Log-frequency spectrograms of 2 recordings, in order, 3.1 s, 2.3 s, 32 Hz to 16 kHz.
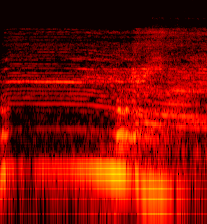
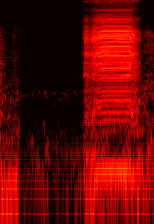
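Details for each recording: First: Volvo 745 wagon, B230F engine, reviving after fuel tank cleaning and sender fit: starter spins the engine steadily for several seconds without firing, because the fuel pump fuses (1 and 11) were removed, so pumps unpowered. Crank, no start. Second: Volvo 745 wagon (B230F) main in-tank fuel pump bench-tested before fitting an incorrect replacement fuel sender after draining and cleaning the plastic tank: brief pause, then under a second of steady high-pitched buzz that fades; pump spins up and runs normally.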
